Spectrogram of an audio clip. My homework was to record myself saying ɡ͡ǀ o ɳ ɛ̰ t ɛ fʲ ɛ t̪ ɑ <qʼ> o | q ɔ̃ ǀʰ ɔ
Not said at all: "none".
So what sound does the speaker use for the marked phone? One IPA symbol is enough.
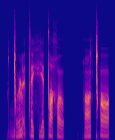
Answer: χ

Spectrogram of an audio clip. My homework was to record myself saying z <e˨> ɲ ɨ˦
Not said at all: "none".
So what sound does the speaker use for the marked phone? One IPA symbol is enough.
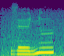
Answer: eː˨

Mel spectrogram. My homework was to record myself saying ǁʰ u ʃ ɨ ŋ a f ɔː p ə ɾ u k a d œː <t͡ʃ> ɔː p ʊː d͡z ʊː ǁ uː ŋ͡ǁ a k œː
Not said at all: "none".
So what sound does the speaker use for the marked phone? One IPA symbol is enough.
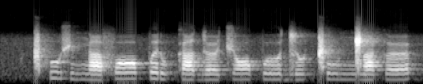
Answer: t͡ʃ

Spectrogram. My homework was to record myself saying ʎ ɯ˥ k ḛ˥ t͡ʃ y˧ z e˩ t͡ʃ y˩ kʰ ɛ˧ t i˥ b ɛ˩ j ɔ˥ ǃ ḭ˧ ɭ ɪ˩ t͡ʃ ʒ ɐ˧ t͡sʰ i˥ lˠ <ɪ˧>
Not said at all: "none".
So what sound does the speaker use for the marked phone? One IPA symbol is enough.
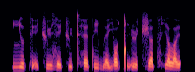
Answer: ɪ˧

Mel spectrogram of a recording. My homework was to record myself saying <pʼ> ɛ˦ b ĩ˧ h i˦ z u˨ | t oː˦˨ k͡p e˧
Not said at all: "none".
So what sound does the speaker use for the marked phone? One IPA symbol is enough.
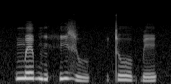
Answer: m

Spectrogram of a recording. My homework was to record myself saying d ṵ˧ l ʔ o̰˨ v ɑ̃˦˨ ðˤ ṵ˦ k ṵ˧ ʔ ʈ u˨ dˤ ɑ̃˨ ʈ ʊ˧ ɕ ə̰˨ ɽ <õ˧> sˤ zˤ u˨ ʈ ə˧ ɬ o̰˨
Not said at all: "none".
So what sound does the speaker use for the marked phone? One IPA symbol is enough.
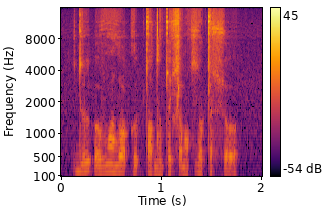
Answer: õ˧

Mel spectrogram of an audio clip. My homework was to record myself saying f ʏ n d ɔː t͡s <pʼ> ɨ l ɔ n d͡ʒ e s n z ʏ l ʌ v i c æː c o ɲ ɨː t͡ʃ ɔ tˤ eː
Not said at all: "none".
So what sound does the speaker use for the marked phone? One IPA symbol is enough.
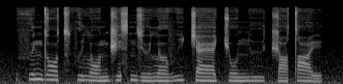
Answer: f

